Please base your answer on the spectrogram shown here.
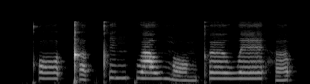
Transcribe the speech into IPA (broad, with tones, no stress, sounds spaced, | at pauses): kʰ ɔː˥ t̚ kʰ ɐ˨ k̚ pʰ ɪ˥ ŋ kʷ aː˥ w n̪ ɔː˨˩ ŋ pʰ œː˥ w ɛː˥ h ɐ˨˥ p̚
